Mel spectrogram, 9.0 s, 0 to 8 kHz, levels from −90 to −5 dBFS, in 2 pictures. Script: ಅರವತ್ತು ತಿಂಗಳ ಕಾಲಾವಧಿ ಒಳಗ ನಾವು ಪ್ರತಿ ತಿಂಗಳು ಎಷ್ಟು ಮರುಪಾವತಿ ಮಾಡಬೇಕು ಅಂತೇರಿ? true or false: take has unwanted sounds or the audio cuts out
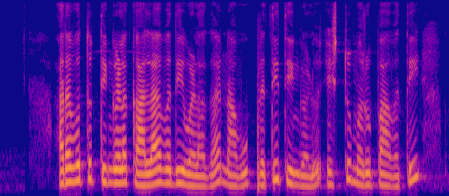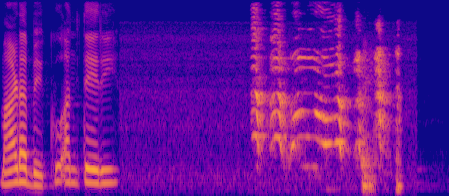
true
